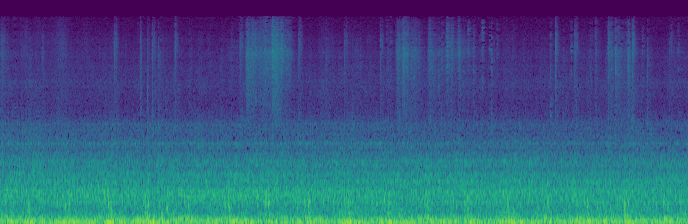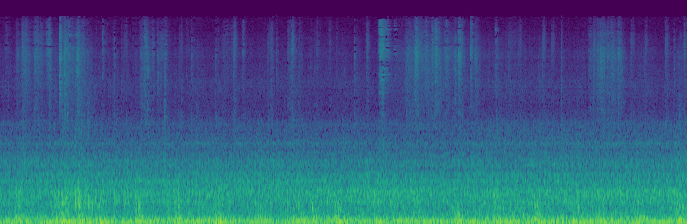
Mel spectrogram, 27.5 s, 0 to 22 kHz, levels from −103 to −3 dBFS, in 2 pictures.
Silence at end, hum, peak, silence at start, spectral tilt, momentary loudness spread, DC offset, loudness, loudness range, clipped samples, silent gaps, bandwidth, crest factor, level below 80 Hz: 0 s; none; -10 dBFS; 0 s; -8 dB/octave; 4 LU; under 0.1%; -31 LUFS; 1 LU; under 0.1%; none; 12.5 kHz; 16 dB; -28 dBFS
